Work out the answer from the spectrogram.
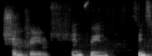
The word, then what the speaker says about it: Sinn Féin: इसको शीन प्रोनाउंस करते हैं, शिन फेन, शिन फेन।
